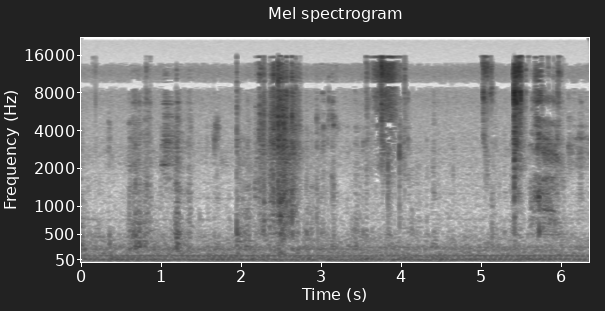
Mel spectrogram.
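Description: Chewing a mouthful of crispy fried chicken sandwich, with irregular crunches and wet mouth sounds over a steady low hum.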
